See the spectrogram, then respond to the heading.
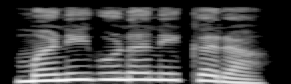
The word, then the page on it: ಮಣಿಗುಣನಿಕರ: maṇi guṇa nikara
